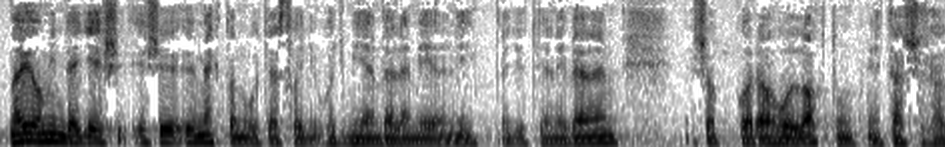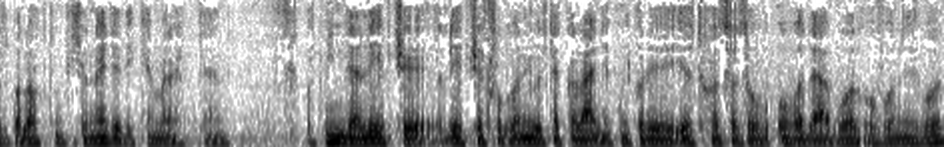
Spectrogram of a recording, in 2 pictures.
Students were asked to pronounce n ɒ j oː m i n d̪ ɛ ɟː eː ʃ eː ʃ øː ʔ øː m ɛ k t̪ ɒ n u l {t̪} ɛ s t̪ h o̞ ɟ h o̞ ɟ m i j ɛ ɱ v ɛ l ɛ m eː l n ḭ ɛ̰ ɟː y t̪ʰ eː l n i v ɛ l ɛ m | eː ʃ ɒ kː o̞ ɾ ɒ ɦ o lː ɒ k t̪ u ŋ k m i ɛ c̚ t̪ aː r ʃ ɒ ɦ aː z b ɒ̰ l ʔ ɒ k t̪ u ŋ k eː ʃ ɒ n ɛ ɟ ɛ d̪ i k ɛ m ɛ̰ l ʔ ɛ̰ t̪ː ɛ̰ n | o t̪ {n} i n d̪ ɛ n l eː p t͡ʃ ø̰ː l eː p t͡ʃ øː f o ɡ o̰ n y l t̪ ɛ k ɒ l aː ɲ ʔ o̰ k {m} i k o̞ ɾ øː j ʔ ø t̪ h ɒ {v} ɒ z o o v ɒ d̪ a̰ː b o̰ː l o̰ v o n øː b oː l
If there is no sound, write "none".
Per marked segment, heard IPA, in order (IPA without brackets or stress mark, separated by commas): t̪, m, m, z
